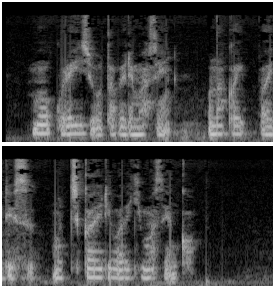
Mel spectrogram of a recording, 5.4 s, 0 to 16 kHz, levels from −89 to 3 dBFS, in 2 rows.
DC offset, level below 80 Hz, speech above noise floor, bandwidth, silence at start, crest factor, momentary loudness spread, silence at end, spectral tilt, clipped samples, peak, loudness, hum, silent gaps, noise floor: under 0.1%; -52 dBFS; 28 dB; 12 kHz; 0.3 s; 18 dB; 8 LU; 0.65 s; -3.5 dB/octave; under 0.1%; -6 dBFS; -24 LUFS; none; none; -52 dBFS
